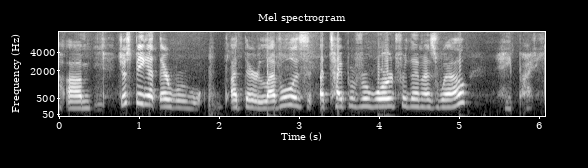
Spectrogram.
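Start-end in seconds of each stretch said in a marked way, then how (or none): 5.4-6.0 soft whisper. Real, not acted. Cooing to puppy.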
